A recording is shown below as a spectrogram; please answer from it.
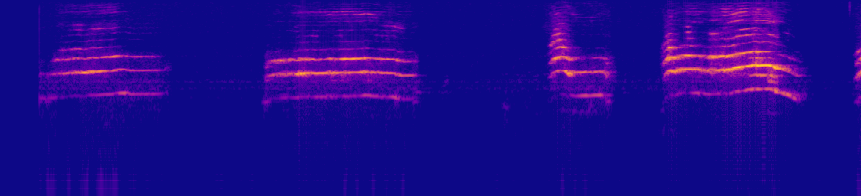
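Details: A female domestic cat in heat gives long, drawn-out, baby-like wailing cries calling for a mate, a sound often heard outdoors during the spring and summer breeding season.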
